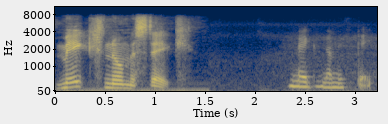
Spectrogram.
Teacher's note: it's very quick from that K into the N. It's like you're falling down from it.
